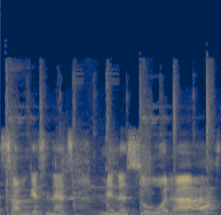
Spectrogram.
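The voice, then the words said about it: Terrible put-on Minnesota accent. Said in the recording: “I know that was terrible accent.”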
